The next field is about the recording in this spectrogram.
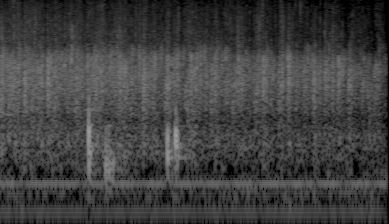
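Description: An audience at an evening service gives the Lord a hand clap of praise, steady, dense applause that keeps up for several seconds without fading, with a faint low hum beneath and a couple of brief thumps.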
